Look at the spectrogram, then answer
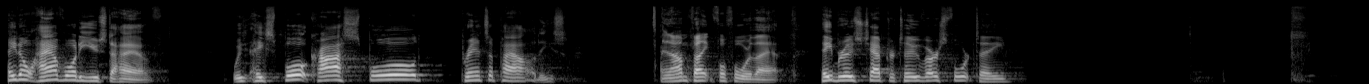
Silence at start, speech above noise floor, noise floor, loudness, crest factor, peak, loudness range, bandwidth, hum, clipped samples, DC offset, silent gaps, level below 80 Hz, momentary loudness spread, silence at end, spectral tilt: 0.1 s; 59 dB; -81 dBFS; -22 LUFS; 22 dB; -2 dBFS; 9 LU; 16 kHz; none; under 0.1%; under 0.1%; none; -76 dBFS; 15 LU; 3.65 s; -5 dB/octave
